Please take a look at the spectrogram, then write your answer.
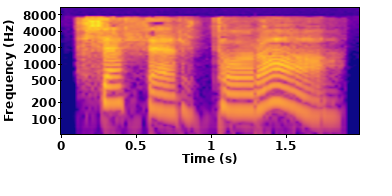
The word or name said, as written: sefer torah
